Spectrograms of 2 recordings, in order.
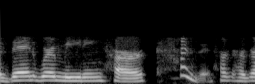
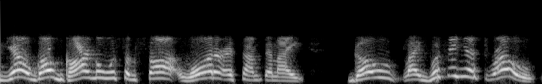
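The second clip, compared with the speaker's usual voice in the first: exasperated scolding; 7 semitones higher than usual. Retold or imitated. Telling him off.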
